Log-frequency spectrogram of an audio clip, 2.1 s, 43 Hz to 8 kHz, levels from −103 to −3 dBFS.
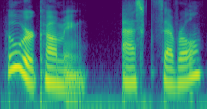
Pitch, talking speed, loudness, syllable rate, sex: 185 Hz, 145 wpm, -19 LUFS, 6.4 syllables/s, female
